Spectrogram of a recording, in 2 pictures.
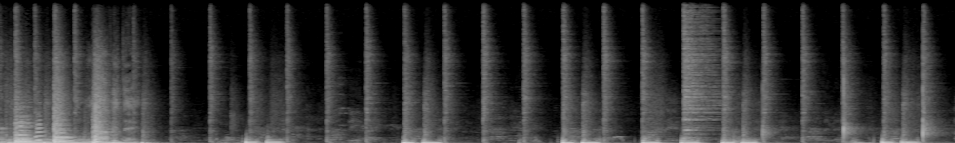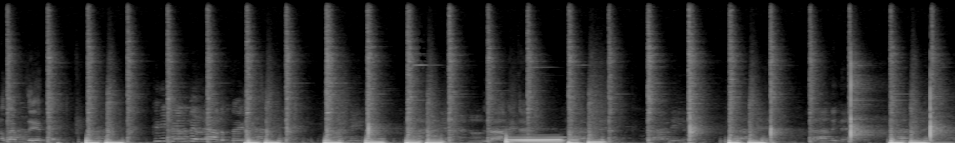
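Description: Live funk band playing an instrumental breakdown: after about two seconds the full band drops away to a sparse rhythm of sharp drum-kit hits, short bass guitar notes and electric guitar. A held chord sounds for about a second and a half near the end.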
